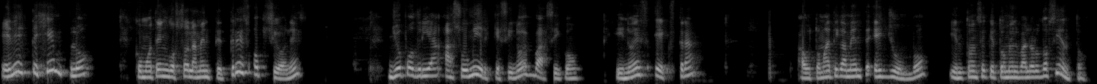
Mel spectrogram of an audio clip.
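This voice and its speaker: A man with a high-sitting, warm, animated voice teaches a spreadsheet lesson at a measured pace. He patiently asks rhetorical questions and often checks that students are keeping up. The recording sounds dull and lo-fi.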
